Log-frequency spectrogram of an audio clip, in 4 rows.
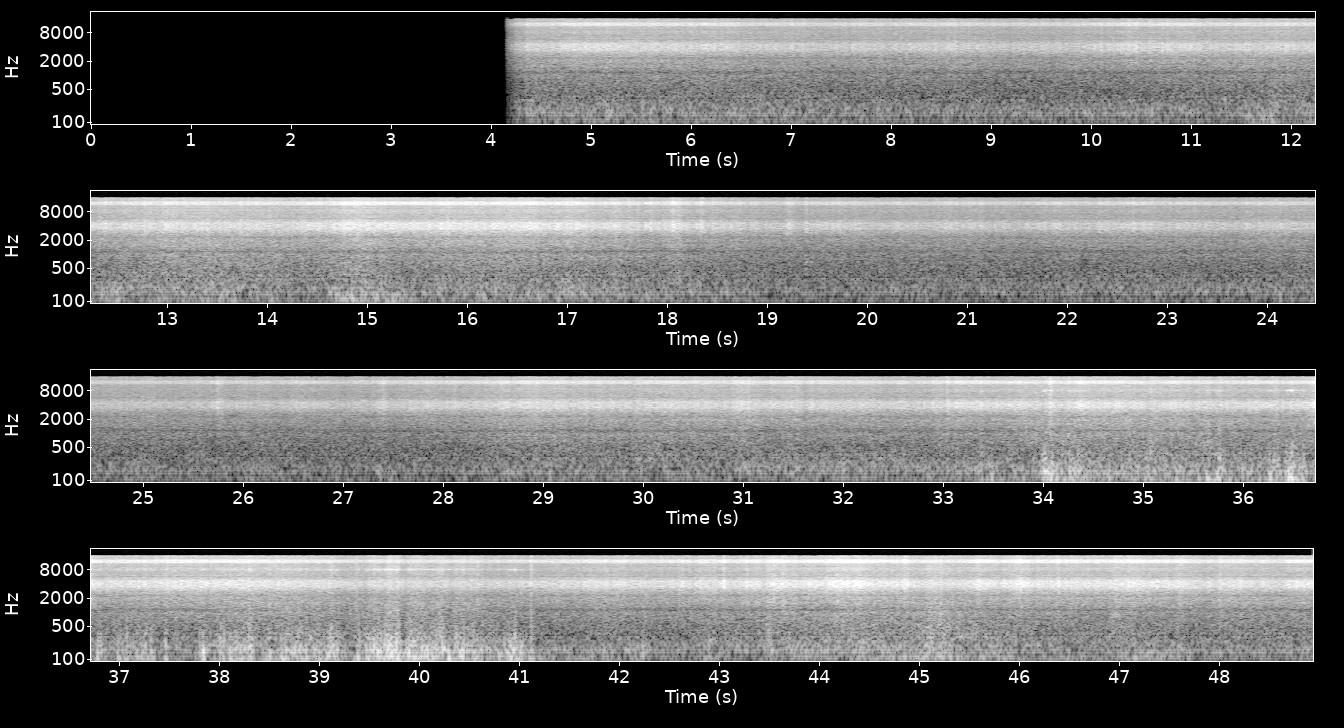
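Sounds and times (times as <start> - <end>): surf washing against harbour: 4.2 - 48.9
wind buffeting microphone: 9.6 - 19.1, 27.0 - 48.9.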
